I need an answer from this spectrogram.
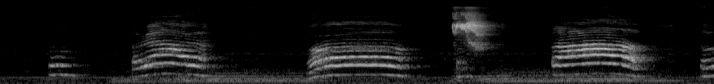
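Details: Angry cat producing three drawn-out wailing meows over low growling, with a sharp hiss bursting out between the second and third calls.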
